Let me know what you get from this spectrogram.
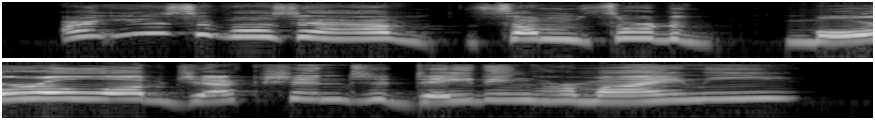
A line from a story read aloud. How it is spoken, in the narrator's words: Harry asked desperately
